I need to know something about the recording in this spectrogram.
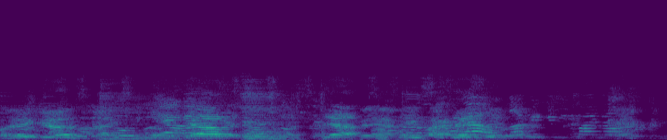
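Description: An acoustic guitar strums.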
